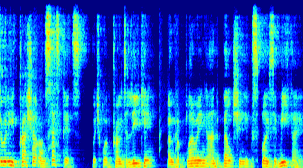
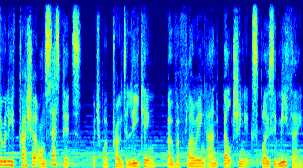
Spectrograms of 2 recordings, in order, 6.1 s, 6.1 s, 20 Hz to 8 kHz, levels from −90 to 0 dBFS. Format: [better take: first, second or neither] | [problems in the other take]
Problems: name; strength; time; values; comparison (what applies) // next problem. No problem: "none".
second | noise reduction (neural mask model DeepFilterNet 3)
